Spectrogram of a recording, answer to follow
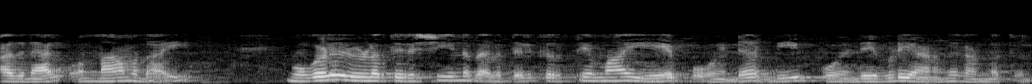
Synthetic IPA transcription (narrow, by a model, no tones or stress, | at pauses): ɐðinaːlo̞nːaːmɐða̰ːji | muɣɐɭiluɭːɐt̪eɾiɕijinːɐt̪ɐlɐt̪ːilkrɨt̪jɐmaːjieːpo̰ːjindebipoːjindeʋiɽijaːɳenːɨkɐɳɖet̪ːunːɐ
